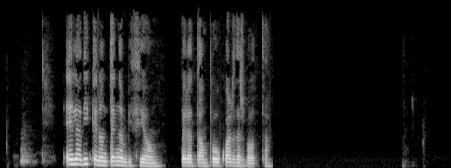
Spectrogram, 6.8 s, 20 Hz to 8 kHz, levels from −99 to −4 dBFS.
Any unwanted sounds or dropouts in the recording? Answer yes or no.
no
